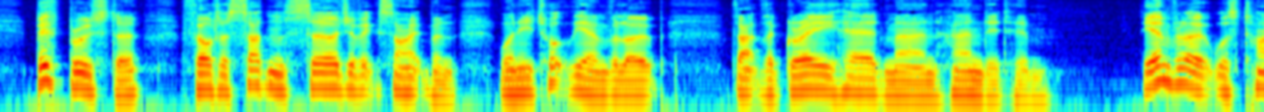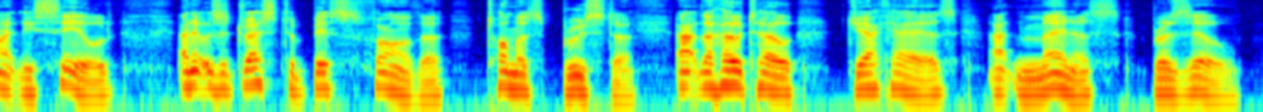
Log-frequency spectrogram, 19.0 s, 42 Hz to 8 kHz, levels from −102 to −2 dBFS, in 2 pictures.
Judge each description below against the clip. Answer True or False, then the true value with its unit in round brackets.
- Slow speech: True (130 wpm)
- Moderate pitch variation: False (5.7 semitones)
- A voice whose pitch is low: True (110 Hz)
